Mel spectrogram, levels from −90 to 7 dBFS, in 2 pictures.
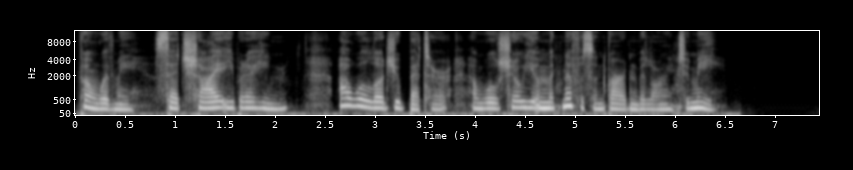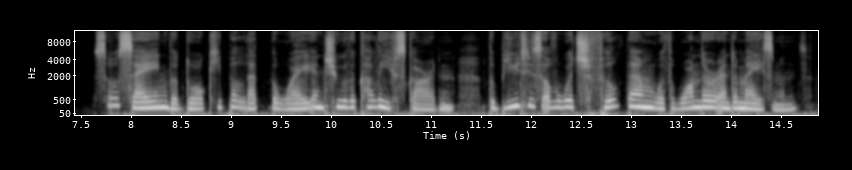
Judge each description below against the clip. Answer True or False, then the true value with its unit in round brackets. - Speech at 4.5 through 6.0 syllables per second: True (5.1 syllables/s)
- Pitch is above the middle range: True (200 Hz)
